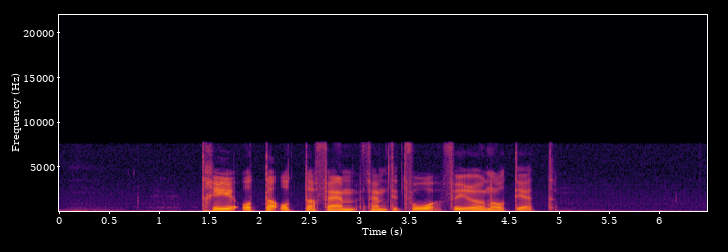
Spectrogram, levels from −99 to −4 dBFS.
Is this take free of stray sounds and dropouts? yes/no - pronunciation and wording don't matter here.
yes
